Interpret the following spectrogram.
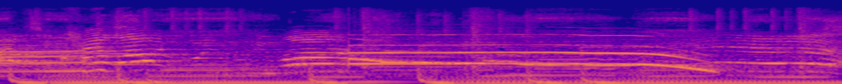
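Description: Music playing from the television under a family's excited voices and children's shouts. A child's long, high shout is held for about two seconds and falls away in pitch near the end.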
